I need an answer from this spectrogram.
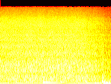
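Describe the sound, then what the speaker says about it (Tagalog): A waterfall in Gabaldon, Nueva Ecija, fed by mountain water from the Sierra Madre, roars in a steady, dense wash of rushing water, close and loud throughout. "pwedeng magdampisaw sa malamig at malinis na waterfalls sa Gabaldon"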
